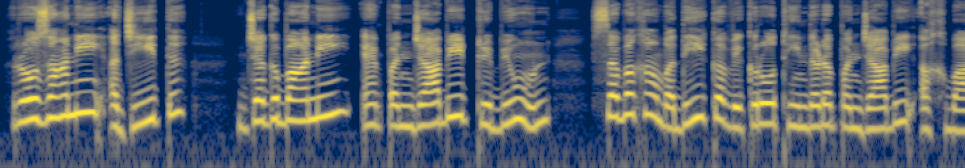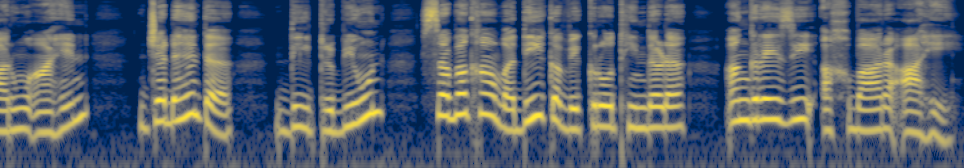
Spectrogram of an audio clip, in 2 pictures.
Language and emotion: Sindhi, neutral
